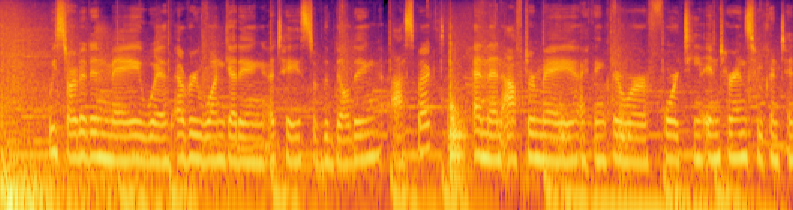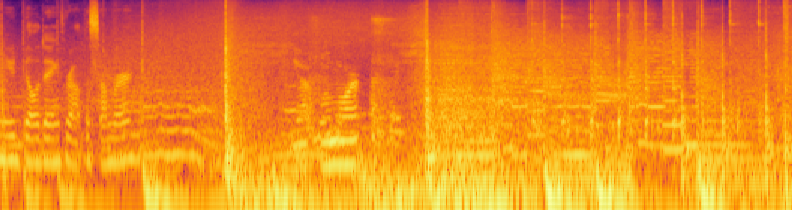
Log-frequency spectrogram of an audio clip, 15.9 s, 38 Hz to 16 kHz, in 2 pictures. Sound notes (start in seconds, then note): 12.1 rock music; 12.1 hammer; 12.2 sound of construction tools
